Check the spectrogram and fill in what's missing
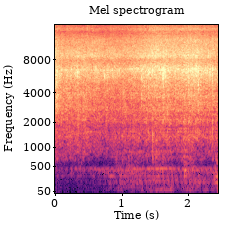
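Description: Four finely chopped onions with curry leaves fry in hot oil with a loud, continuous sizzle and crackle, close and steady throughout, with no voices.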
